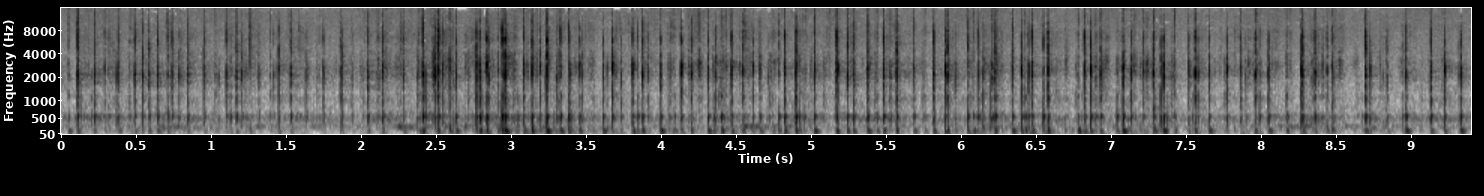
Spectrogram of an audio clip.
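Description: A pink faux-leather hardcover notebook is held upright close to the microphone while long nails and fingertips tap and scratch fast on its cover. The result is a dense, steady stream of sharp, bright clicks and scratchy rustles with almost no low end and no ring.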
